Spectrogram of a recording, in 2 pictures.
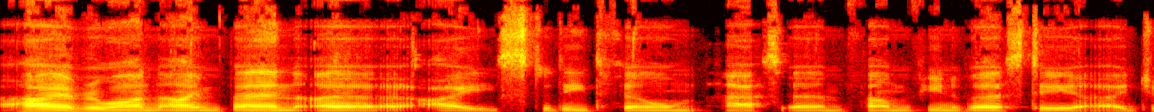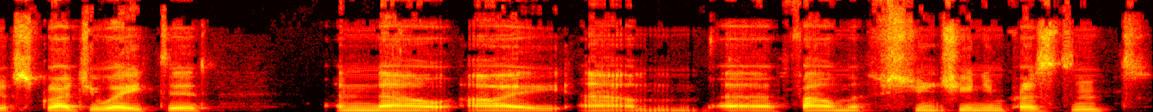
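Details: Adult male film graduate and students' union president who stammers, worse when his anxiety is high; stuttering.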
